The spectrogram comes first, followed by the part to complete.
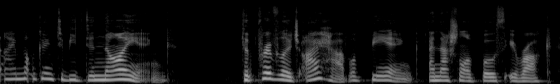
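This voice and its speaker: A woman's voice: lowish voice, dry recording. A woman born in Sweden, a guest on a studio discussion, making firm and precise points. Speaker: panel guest.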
